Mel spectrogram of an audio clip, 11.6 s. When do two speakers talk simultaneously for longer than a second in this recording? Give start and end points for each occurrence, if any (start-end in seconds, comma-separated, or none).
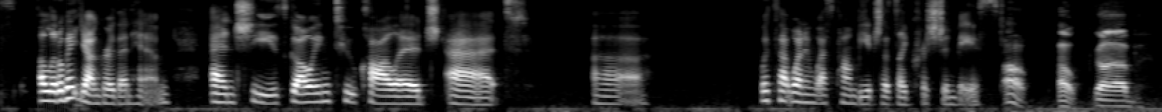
none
